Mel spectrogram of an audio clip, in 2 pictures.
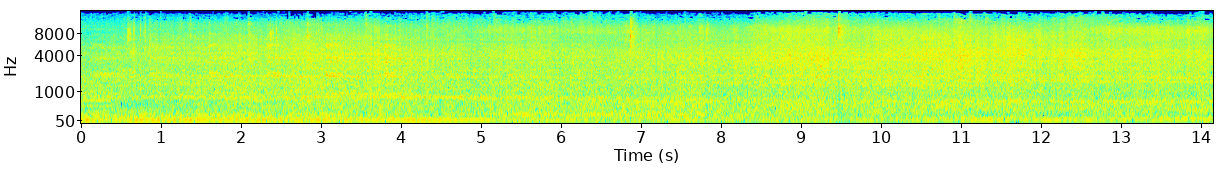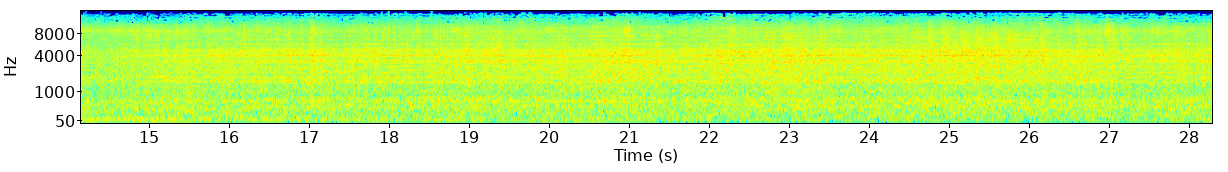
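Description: A diesel-hauled freight train passing close by. The locomotives' engines drone low for the first several seconds. After that, a long string of tank cars and boxcars rolls past with steady wheel-on-rail rumble and clatter.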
